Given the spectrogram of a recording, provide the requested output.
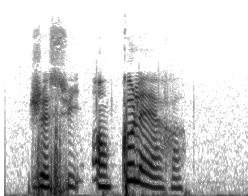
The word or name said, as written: Je suis en colere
